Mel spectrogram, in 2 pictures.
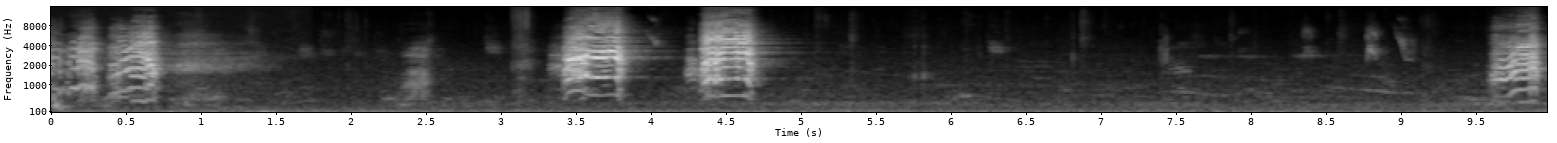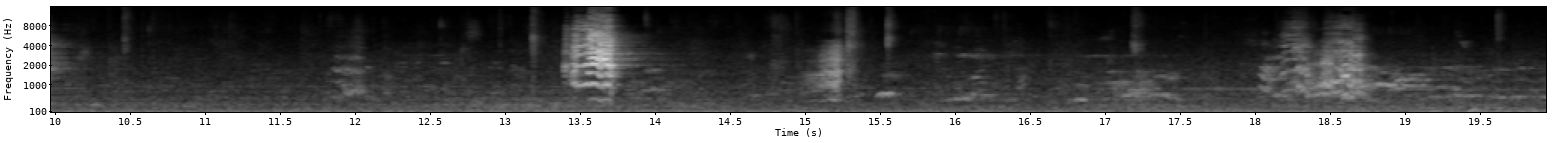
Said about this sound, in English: So as you can hear, we did manage to stop by the parrot enclosure on our way out.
